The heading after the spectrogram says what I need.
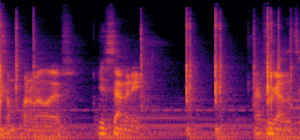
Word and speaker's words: Yosemite: Yosemite. I forgot that's how you pronounce it.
